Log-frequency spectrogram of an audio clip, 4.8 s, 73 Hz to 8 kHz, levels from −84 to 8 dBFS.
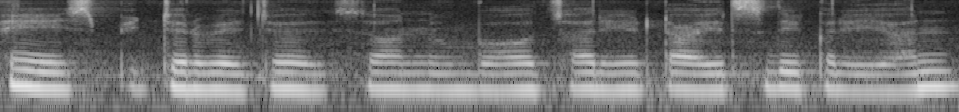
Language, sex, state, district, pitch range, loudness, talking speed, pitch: Punjabi, female, Punjab, Kapurthala, 185-195 Hz, -15 LUFS, 125 wpm, 190 Hz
